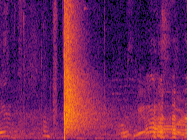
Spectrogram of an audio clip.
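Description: A musket fires with a loud bang that echoes away.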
